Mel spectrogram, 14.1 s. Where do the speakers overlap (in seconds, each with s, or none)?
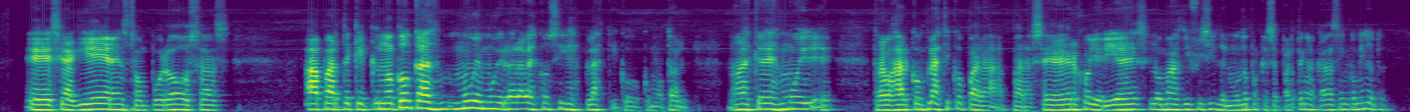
none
